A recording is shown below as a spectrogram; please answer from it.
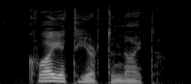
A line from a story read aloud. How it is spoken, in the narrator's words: In English, Sindra murmured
